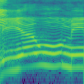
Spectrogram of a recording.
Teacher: لام کے نیچے زیر ہے، لام کو کھینچنا نہیں ہے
